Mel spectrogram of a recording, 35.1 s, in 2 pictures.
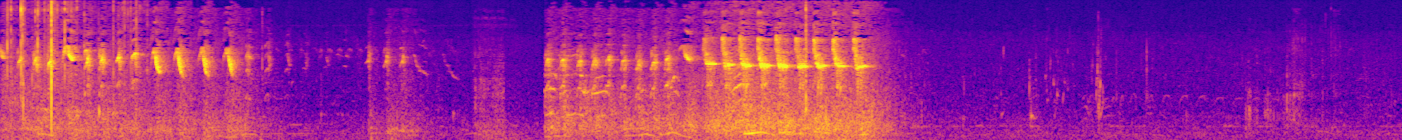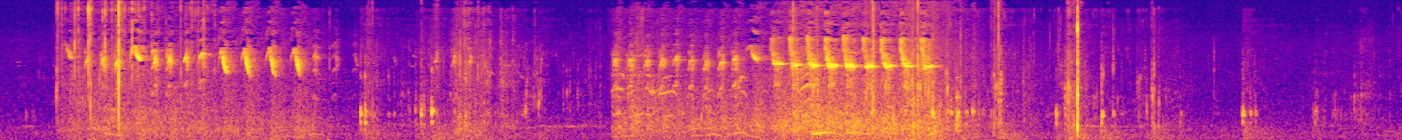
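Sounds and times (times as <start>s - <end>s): bird chirping rapidly: 25.3s - 29.2s.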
